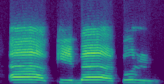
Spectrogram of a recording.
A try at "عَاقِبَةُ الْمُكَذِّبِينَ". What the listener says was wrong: खींच क्यों रहे हैं फतह को फतह नहीं खिंचाता है फतह कसरा जमा को जल्दी पढ़ते हैं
